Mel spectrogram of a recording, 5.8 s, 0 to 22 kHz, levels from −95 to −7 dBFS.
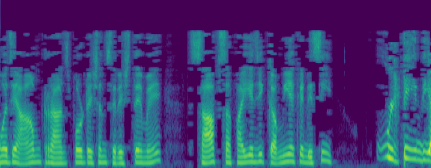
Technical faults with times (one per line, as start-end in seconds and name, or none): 0.00-5.75 WMA compression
